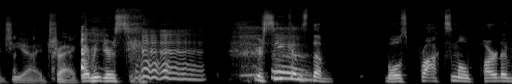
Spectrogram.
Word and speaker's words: cecum: Oh, I'm not sure how to pronounce this one, but I'm going to give it a shot. Cecum.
